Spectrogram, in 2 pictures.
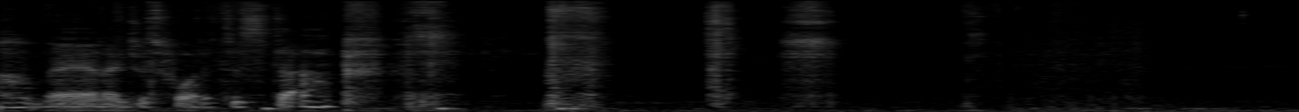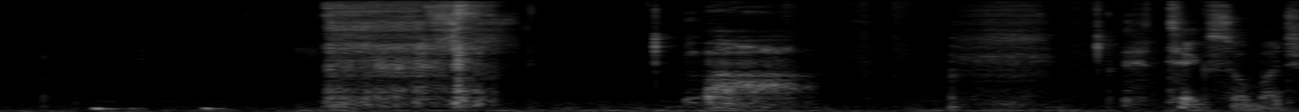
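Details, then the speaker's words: Man with increasingly big, powerful sneezes and a tickle felt through his whole body: breathy hitching build-up, then a loud, sharp sneeze burst followed by a second forceful burst in a small room. "oh god i don't know why but lately my sneezes have gotten just bigger more powerful i can't i can't stop oh lord it tickles it's not just in my nose it's like i feel it in my whole body"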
